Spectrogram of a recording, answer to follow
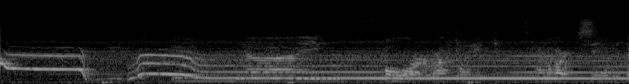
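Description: Vacuum-tube shortwave receiver whistling through its speaker as it is tuned to the test transmitter's signal. A held tone drops away just before a second, then a tone rises, holds briefly and drops at about two seconds onto a steady low tone with overtones.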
